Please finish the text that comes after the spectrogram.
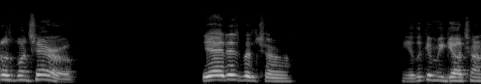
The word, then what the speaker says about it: Banchero: Yeah, it is Banchero. Yeah, look at Miguel trying to say that. That's not how you pronounce his name.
